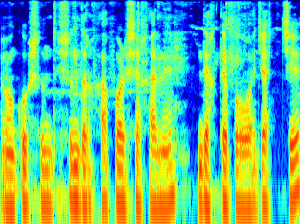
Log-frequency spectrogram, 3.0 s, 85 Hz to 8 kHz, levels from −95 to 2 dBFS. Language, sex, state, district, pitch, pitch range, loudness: Bengali, male, Assam, Hailakandi, 130 Hz, 125-135 Hz, -19 LUFS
